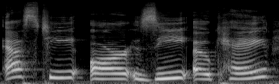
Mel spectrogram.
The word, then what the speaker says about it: Strzok: This FBI agent, his name is Peter excuse me if I'm mispronouncing this. It's Strzok.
